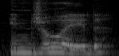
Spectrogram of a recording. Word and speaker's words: enjoyed: EnjoyD, enjoyD. OY - this is a vowel sound, so it's pronounced like a D, enjoyD. I've enjoyed playing this game with you, Larissa.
